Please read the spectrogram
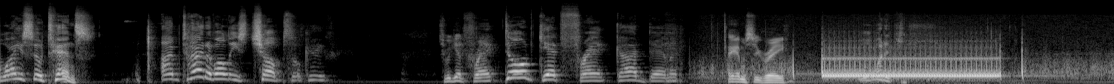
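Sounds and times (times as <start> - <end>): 
speech: 0.0 - 3.4, 4.4 - 9.2
telephone dialing tones: 7.0 - 11.1.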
